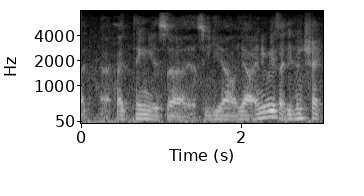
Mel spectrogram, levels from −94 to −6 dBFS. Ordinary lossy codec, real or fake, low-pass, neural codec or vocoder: none; fake; none; codec, 16 kHz, 4 kbps, FreqCodec, smaller model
